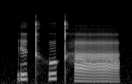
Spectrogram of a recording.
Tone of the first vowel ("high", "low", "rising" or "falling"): high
